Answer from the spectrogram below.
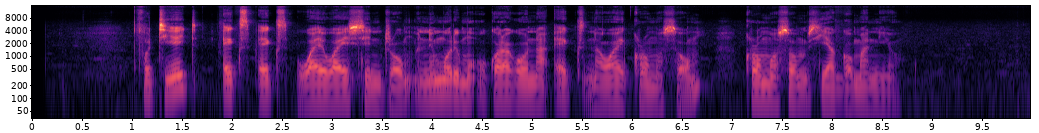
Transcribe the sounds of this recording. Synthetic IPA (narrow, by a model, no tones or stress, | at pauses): fɔtiet | ɛksɛkswajwajsindɾɔmnimuɾimoʔokɔɾaɣɔnaʔɛksnawajkɾɔmɔsɔ̰m | kɾɔmɔsɔmsiaɡɔmaniɔ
